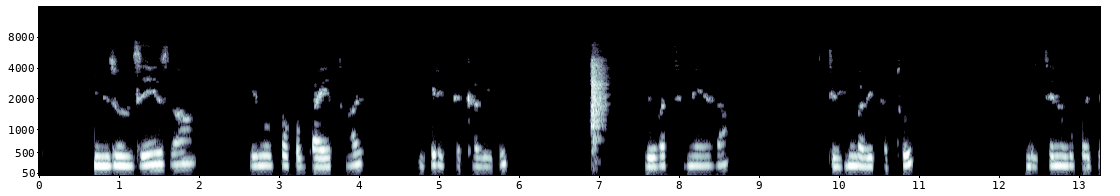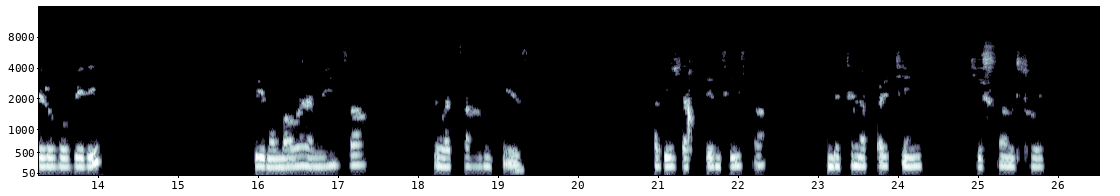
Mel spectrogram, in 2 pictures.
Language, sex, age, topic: Kinyarwanda, male, 18-24, finance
